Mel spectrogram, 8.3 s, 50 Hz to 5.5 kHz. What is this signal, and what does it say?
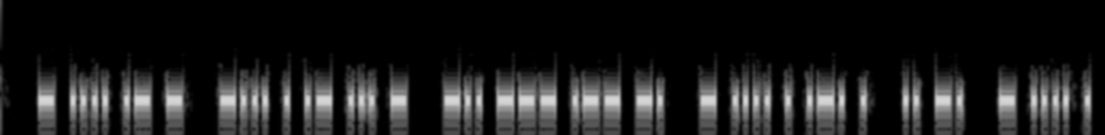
Morse code, heard as a keyed tone, about 30 wpm, 600 Hz. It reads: THAT BEAST DOWN THERE IN THE
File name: the old man and the sea / the old man and the sea 1 30wpm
